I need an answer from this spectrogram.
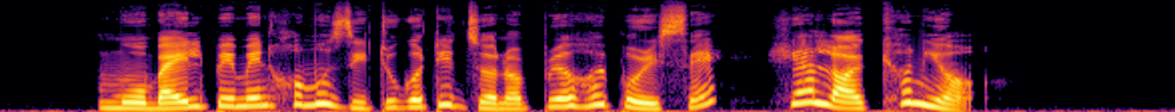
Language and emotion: Assamese, surprised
